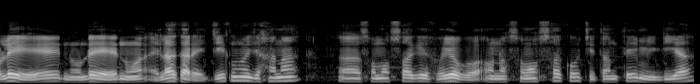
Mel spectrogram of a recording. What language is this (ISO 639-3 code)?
sat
